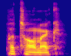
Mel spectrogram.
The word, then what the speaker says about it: Potomac: I feel you're putting the wrong emphasis on the wrong syllable. – Oh. – Yeah. It sounds like Potomac and cheese.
